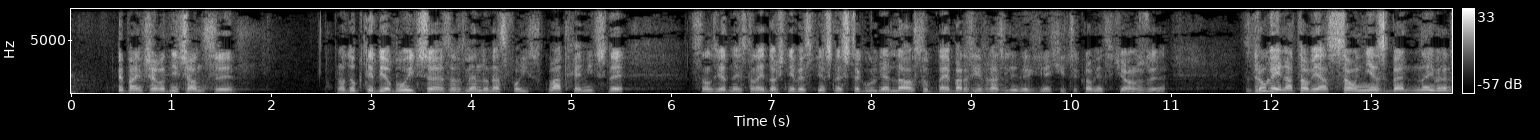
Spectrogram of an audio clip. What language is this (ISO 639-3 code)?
pol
